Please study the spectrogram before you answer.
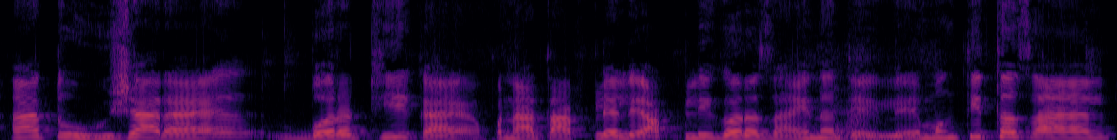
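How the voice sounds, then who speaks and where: Guy doing a cartoon village husband, pretty high voice for a man, impatient, matter of fact, varhadi marathi accent. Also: muffled recording. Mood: impatient, practical. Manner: brisk, persuasive, matter-of-fact. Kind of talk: comic cartoon dubbing.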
